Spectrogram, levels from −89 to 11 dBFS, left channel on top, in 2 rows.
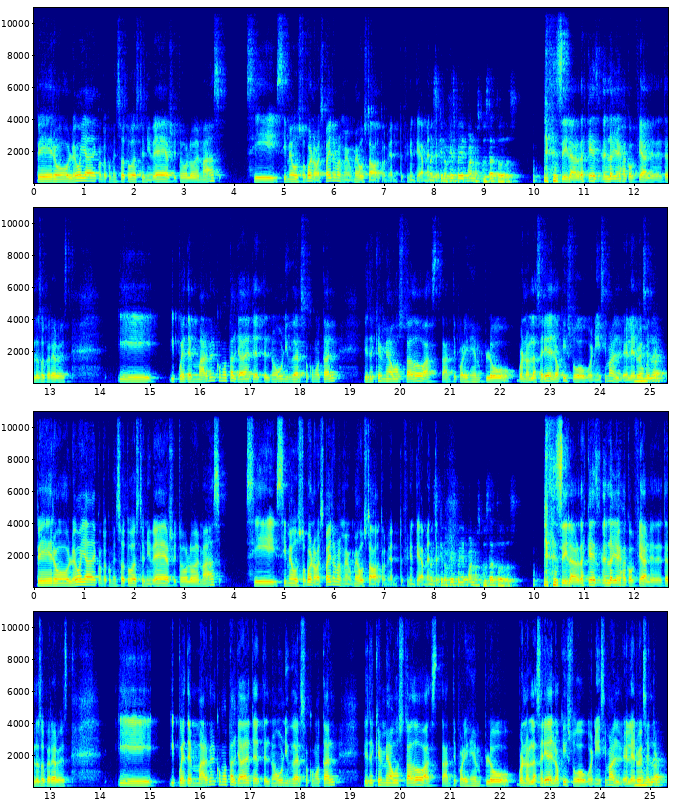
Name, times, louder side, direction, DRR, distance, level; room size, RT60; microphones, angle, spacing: voice 1, 0.1-3.7 4.3-8.1 10.2-13.9 14.4-15.0 15.4-18.7 19.3-24.9, right 2 dB, 70° right, 8 dB, 1.5 m, -25 dB
voice 2, 7.9-9.6 24.7-25.2, equal, 20° left, -1 dB, 7.4 m, -26 dB
22.0 x 14.5 x 3.6 m, 0.42 s
head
